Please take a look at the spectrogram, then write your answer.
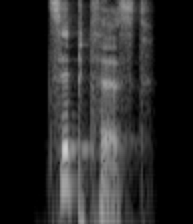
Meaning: inflection of zippen: 1. second-person singular preterite 2. second-person singular subjunctive II
- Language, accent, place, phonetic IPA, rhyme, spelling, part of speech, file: German, Germany, Berlin, [ˈt͡sɪptəst], -ɪptəst, zipptest, verb, De-zipptest.ogg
